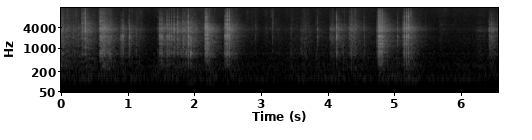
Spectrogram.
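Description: Close handling noise from neckband Bluetooth headphones and a full-face motorcycle helmet: a string of short rustles, scrapes and creaks, most of them in the first two and a half seconds, with a few more near the end.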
